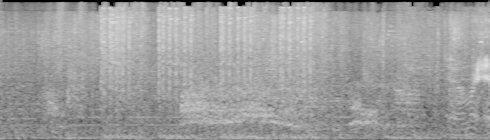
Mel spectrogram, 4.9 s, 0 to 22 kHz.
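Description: Gunfire in the video game Gears 5, rapid bursts of shots with mechanical clatter over game action, fairly loud and close, joined by a voice partway through.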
